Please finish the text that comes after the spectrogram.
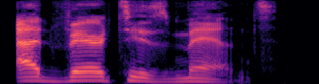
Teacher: in American English is pronounced advertisment with emphasis on the second syllable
